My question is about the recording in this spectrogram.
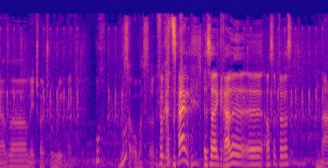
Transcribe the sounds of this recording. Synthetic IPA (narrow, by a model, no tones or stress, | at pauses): ɛɐzɐmɛːtɔtʰuːʁḭmɛ̰ːk | huχ | huta̰ʔo̰ːbm̩vasd̥ʁɪ̰nɪçv̥ɔlɡʁaːdəz̥aːɡŋ̩d̥asaɡʁaːɾəʔɛʔa̰ʊsf̚d̥avas | na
